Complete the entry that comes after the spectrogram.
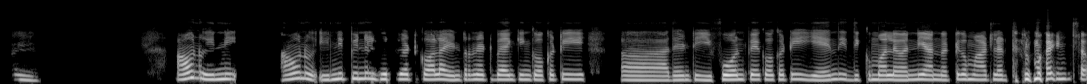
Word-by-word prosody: హ్మ్. 200 -5 -6 1.4
అవును 275 +4 +3
ఇన్ని 240 +2 +2 0.6
అవును 265 +2 +2 0.2
ఇన్ని 235 +4 +2
పిన్నులు 265 -1 +2
గుర్తుపెట్టుకోవాలా 235 -1 +2
ఇంటర్నెట్ 225 +1 -1
బ్యాంకింగ్‌కి 220 0 0
ఒకటి 225 +2 -4 0.6
ఆహ్, 195 -1 0
అదేంటి 205 +2 -2
ఈ - - 0
ఫోన్ 220 0 +5
పేకి 225 0 0
ఒకటి 225 +1 -3 0.3
"ఏంది 235 +4 -1
దిక్కుమాలి 215 0 +1
అవన్నీ" 220 +3 +1
అన్నట్టుగా 220 +2 -1
మాట్లాడుతారు. 215 -1 0
మా 260 - +2 0.2
ఇంట్లో, 250 -2 -3
225 Hz, 125 wpm, -18 LUFS, 215-240 Hz, 1.4 s, ఫోన్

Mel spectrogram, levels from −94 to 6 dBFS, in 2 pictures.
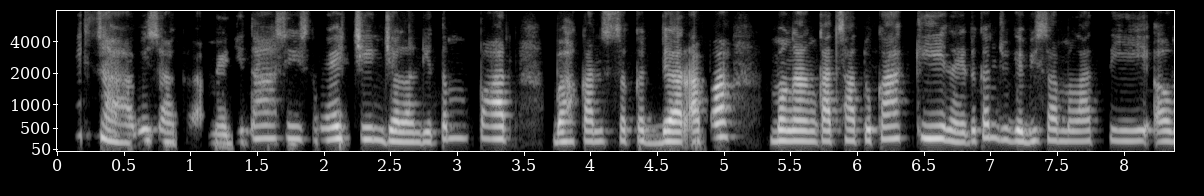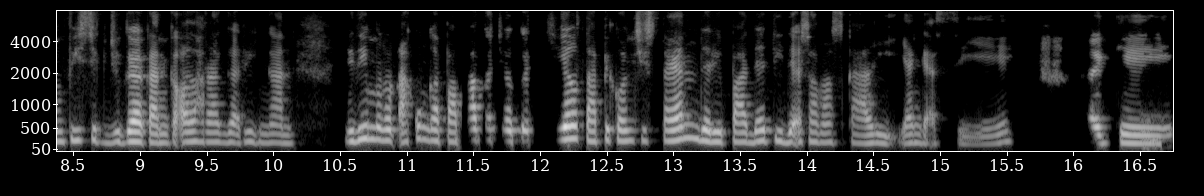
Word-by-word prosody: Bisa 265 - 0
bisa 235 -2 -1
Kak, - - -16
meditasi, 275 +10 -4
stretching, 255 +1 +2
jalan 205 -2 +4
di 205 - -1
tempat, 265 0 +1 0.2
bahkan 215 +1 +1
sekedar, 215 -2 +4
apa, 290 +9 +5 0.3
mengangkat 225 -1 +5
satu 230 0 +1
kaki, 275 +2 +3
nah 220 -5 +2
itu 225 - -2
kan 290 +4 -1
juga 235 -3 +3
bisa 230 +1 -1
melatih, 220 +1 -4
mmm, 215 0 -2
fisik 235 0 -8
juga 210 +2 +2
kan, 185 -1 -2
ke - - -7
olahraga 205 -2 -6
ringan. 190 -3 -13 0.3
Jadi 215 +2 -5
menurut 240 -2 -3
aku, 265 +6 -8
nggak 230 -2 -5
apa-apa, 210 +3 -4
kecil-kecil, 270 - +1
tapi 220 +1 -4
konsisten 230 +3 -3
daripada 210 -1 -2
tidak 215 -3 -6
sama 200 -2 -10
sekali, 175 -2 -11
ya 180 - -8
nggak 175 - -13 0.2
sih? 160 - -19 0.6
Oke. 175 -1 -4
220 Hz, 155 wpm, -23 LUFS, 205-245 Hz, 0.6 s, apa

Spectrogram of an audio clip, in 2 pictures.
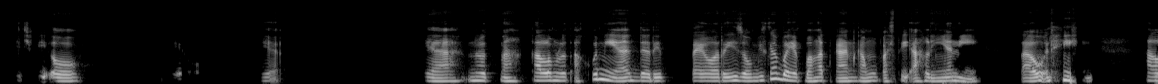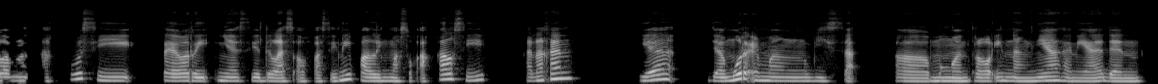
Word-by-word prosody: HBO? 160 - -2
bo 160 - -23 1.8
ya. - - -11 1.5
Ya, 155 -1 0
menurut 175 -1 -1
nah, 155 -1 -1
kalau 180 0 +4
menurut 175 -1 -1
aku - - -13
nih 215 -6 +5
ya, - - +6
dari 165 -2 0 0.3
teori 165 +1 +2
zombie 170 +1 0
kan 260 +1 +3
banyak 180 -6 +4
banget 165 +1 +1
kan, 150 0 +4
kamu 160 +2 -1
pasti 145 -1 -4
ahlinya 155 +1 +1
nih, 155 -7 0 0.5
tau 155 +3 +4
nih. 185 +3 +1 0.7
Kalau 175 -1 +2
menurut 170 -1 -6
aku 160 +8 -12
si 175 -10 -3 0.3
teorinya 170 0 +1
si 165 0 -4
The 160 - -3
Last 150 0 +3
of 145 - -6
Us 150 +1 -5
ini 205 +8 +2
paling 160 -8 +2
masuk 155 -1 -3
akal 235 +2 +3
sih, 205 -2 -5 0.4
karena 170 +3 +1
kan 255 +2 +7 0.8
dia 220 +7 +2 0.3
jamur 175 +8 +4
emang 170 -3 -1
bisa, 155 -1 -4 0.4
eee, 150 -2 +1
mengontrol 160 0 +1
inangnya 170 +2 +1
kan 155 -2 -3
ya, 150 +1 +2
dan 150 -1 0
165 Hz, 130 wpm, -23 LUFS, 155-180 Hz, 1.8 s, kan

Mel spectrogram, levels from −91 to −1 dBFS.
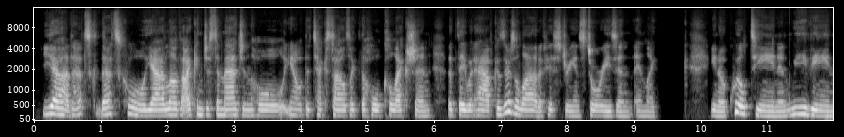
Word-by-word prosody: Yeah, 210 -4 +5
that's 210 +4 -3
c - - -16
that's 215 +2 0
cool, 200 -7 0
yeah, 175 0 +5
I 180 - +4
love 190 +1 +3
I 180 - +4
can 195 +1 -2
just 195 +1 -4
imagine 185 -1 +1
the 180 - -4
whole, 175 -1 0
you 195 - -4
know, 180 -1 -5
the 185 - -4
textiles, 180 -1 -3
like, 175 -1 -5
the 180 - 0
whole 175 -2 -1
collection 170 -1 -1 0.2
that 185 0 -5
they 180 -1 +5
would 170 0 0
have, 170 -2 +1
'cause 200 +2 -1
there's 295 -4 +2
a - - +3
lot 175 -3 +1
of 155 0 -6
history 170 -3 -5
and 160 0 -7
stories 165 -1 -1
and 155 0 -5
and, 160 -1 -8
like, 150 -1 -10 0.8
you 175 - -1
know, 150 -1 0
quilting 180 - +1
and 155 +3 -2
weaving, 190 -7 +2
180 Hz, 210 wpm, -21 LUFS, 165-190 Hz, 0.8 s, Yeah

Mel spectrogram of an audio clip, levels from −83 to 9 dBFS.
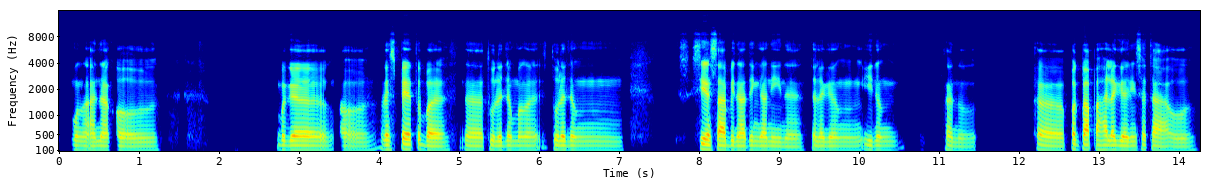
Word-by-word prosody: Mga 115 -1 -2
anak, 110 -1 +1
oo. 105 0 -3 1.5
Kumbaga 120 -1 +2 0.6
oo 110 -1 -3 0.3
respeto 125 +1 +4
ba 105 -1 +3 0.2
na 115 - -3 0.2
tulad 115 -2 -1
ng 115 -1 -2
mga, 115 0 -1 0.3
tulad 115 -2 +2
ng 110 -1 -2 1.2
sinasabi 120 -3 +4
natin 110 +1 0
kanina 105 -2 -3
talagang 110 0 -4
yun 120 -2 -5
ang, 110 0 -8 0.7
ano, 105 -3 -3 1.0
oo 110 -3 +2 0.2
pag-papahalaga 120 -2 +4
rin 110 0 -4
sa 125 - -4
tao. 105 -2 -2
110 Hz, 105 wpm, -23 LUFS, 105-115 Hz, 1.5 s, respeto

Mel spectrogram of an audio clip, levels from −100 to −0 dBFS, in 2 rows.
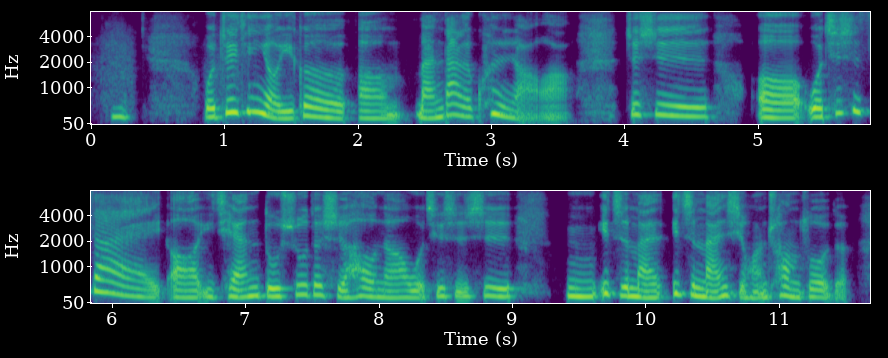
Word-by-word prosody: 嗯， 230 -2 -5 0.5
我 225 - +4
最 345 +8 +5
近 360 0 +2
有 255 - +5
一 185 - +2
个， 200 -5 +1
呃， 190 -1 -3 0.2
蛮 195 +2 -1
大 275 +3 -1
的 235 -2 -2
困 290 +2 +1
扰 195 - -5
啊， - - -9 0.4
就 290 - -2
是， 255 -4 0 0.3
呃， 200 -2 +2
我 225 - +7
其 225 +9 -3
实 370 +2 +1
在， 290 - -1
呃， 185 0 -1
以 200 - -3
前 205 +3 +1
读 210 -1 +4
书 210 +5 -2
的 255 -1 0
时 225 -5 -2
候 205 +2 -1
呢， 180 -1 -3
我 180 -1 -1
其 - - -2
实 215 - -4
是， 215 -1 -1 0.4
嗯， 210 -1 +4
一 290 - +3
直 235 -5 +2
蛮 180 -4 +2
一 285 - +3
直 260 -3 +2
蛮 210 +3 +2
喜 - - -3
欢 170 - -3
创 235 -5 -1
作 195 0 -1
的。 - - -11
220 Hz, 235 characters per minute, -24 LUFS, 195-255 Hz, 0.5 s, 我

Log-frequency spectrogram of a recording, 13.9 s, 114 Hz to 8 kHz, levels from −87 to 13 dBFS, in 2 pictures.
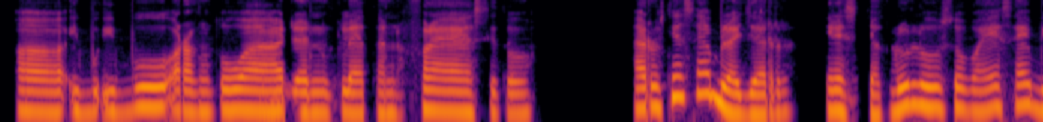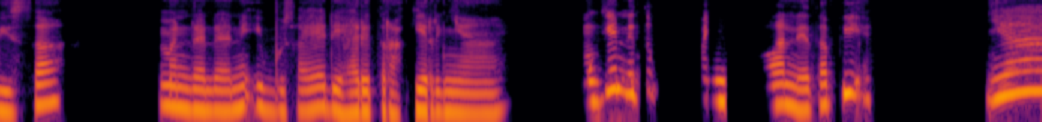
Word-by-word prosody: eee, 165 -1 +2
ibu-ibu, 170 +4 +2
orang 170 -1 -1
tua, 175 -1 +3
dan 165 -1 -1
kelihatan 160 -2 -2
fresh 170 -3 0
gitu. 155 0 -5 0.6
Harusnya 200 +9 +2
saya 310 -1 +1
belajar 160 - +3 0.2
ini 175 -1 +2
sejak 150 +2 -5
dulu 200 0 +5
supaya 185 0 -2
saya 210 +1 -2
bisa 215 +8 -1 0.6
mendandani 185 -2 +1
ibu 175 -4 -3
saya 180 +3 -2
di 185 - -1
hari 165 +1 +2
terakhirnya. 165 -1 -1 0.5
Mungkin 310 +9 +2
itu 335 +2 -3 0.3
penyesalan 240 -3 -2
ya, 180 - +1
tapi, 215 - +1 0.9
ya, 285 +5 +4
175 Hz, 125 wpm, -20 LUFS, 165-200 Hz, 0.9 s, dulu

